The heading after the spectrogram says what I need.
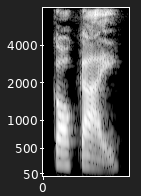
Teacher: The sound of ก อ ไ ก ่ as the initial consonant of a syllable is g. It is very similar to a hard G or an unaspirated K.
